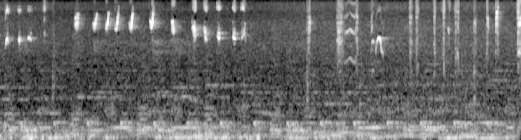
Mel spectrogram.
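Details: Energetic sunbird singing in a tutor recording for songbirds: a brisk string of high, clipped double-pitched pips for a few seconds, then sparser clicks and a brief twisting note, with a low background hum throughout.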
